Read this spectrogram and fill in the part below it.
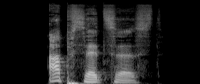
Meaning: second-person singular dependent subjunctive I of absetzen
- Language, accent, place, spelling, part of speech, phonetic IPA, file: German, Germany, Berlin, absetzest, verb, [ˈapˌz̥ɛt͡səst], De-absetzest.ogg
